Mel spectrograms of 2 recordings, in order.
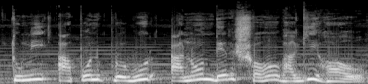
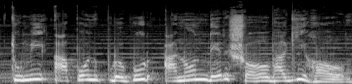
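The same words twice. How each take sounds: No difference in how they are said.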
